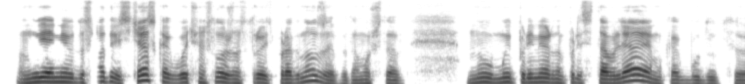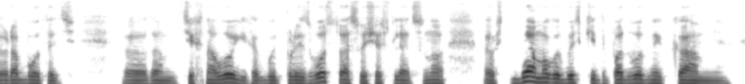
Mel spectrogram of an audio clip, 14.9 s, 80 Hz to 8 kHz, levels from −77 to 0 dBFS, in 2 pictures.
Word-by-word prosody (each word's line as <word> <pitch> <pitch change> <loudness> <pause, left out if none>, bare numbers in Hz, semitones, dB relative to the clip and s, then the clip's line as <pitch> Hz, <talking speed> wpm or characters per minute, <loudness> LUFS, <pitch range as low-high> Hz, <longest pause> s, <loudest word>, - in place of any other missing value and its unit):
Ну, 130 - -6
я 160 +3 +7
имею 155 -1 +4
в - - +2
виду, 140 -1 -2
смотри, 165 -6 -1
сейчас 195 - +3
как 155 -6 0
бы - - -7
очень 145 0 0
сложно 130 -1 +1
строить 135 +2 -1
прогнозы, 135 - 0
потому 115 +4 -5
что, 115 -3 -5 0.7
ну, 145 +3 0
мы 150 +3 +1
примерно 145 -2 +1
представляем, 135 - +3
как 120 +2 -5
будут, 110 -2 -6
э, 105 -1 -1
работать, 115 -3 -4 0.4
э, 105 -2 -3
там, 105 -2 -4
технологии, 120 +3 +1
как 110 -1 -5
будет 110 -1 -4
производство 120 +5 0
осуществляться. 110 -1 -4
Но, 120 -1 -3 0.4
э, 115 - -1
всегда 130 +11 +4
могут 145 -4 +3
быть 130 0 +1
какие-то 115 -4 -6
подводные 120 -1 0
камни. 100 -5 -1
120 Hz, 155 wpm, -24 LUFS, 110-145 Hz, 0.7 s, я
